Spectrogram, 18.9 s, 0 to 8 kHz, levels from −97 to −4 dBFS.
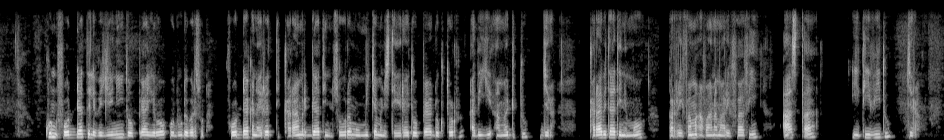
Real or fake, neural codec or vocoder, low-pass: real; none; 7.2 kHz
